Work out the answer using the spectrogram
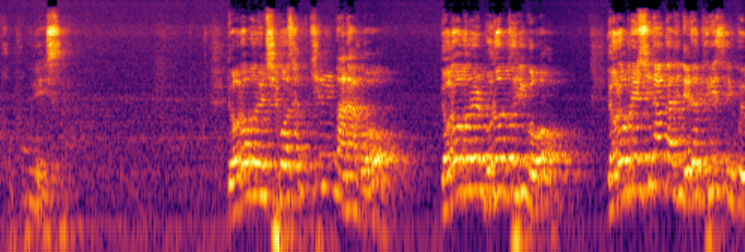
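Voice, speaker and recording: Male pastor, Korean sermon, fairly high voice, rising and falling emphasis, distant mic, long hall reverb. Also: slight background noise. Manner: swings between high emphatic lines and low quiet ones. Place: church sanctuary. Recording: echoey church hall, voice from a distance.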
